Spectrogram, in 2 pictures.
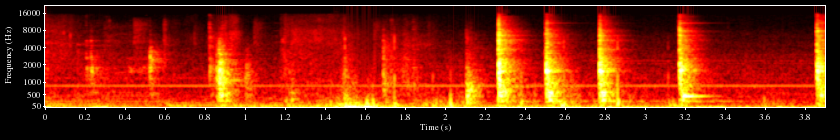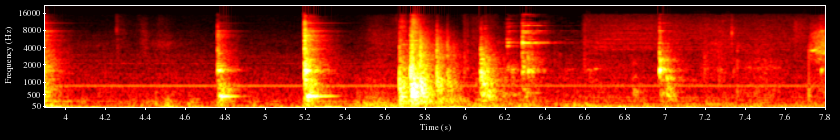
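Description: Metal silverware being hammered over a peg, with close, sharp ringing blows struck in an uneven rhythm, roughly fifteen strikes with short pauses between them.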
